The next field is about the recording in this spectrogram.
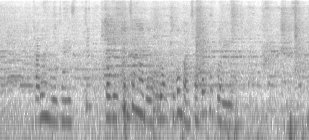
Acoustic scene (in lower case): restaurant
